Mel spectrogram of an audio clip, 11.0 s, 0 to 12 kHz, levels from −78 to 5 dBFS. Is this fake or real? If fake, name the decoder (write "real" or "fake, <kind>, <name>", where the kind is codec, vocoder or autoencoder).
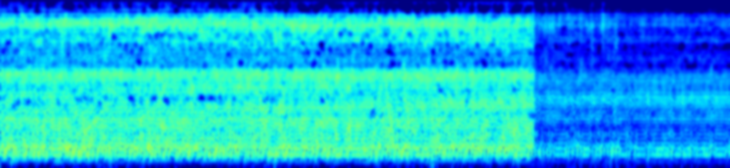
fake, vocoder, Vocos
